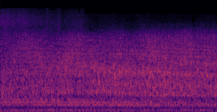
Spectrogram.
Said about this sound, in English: The chopper. Bloody great helicopter.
